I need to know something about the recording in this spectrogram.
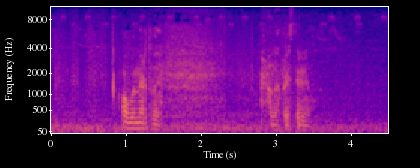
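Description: A woman speaks sharply, close by.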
